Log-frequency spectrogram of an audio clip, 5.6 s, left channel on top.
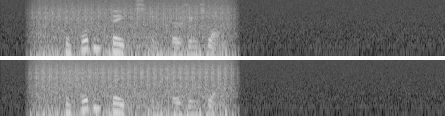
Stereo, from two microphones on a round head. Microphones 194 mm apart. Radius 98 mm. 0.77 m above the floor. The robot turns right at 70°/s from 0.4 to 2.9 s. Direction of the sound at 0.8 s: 10° left.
